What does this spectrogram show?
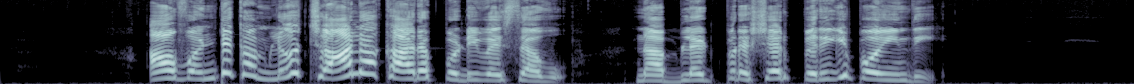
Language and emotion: Telugu, angry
